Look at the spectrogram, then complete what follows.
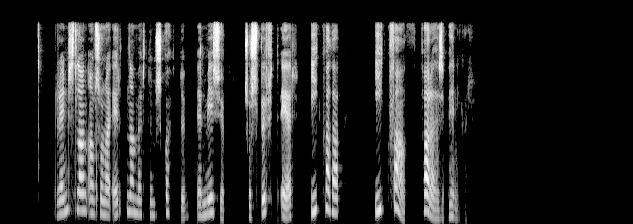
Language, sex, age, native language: Icelandic, female, 60-69, Icelandic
